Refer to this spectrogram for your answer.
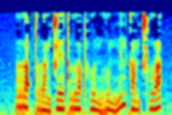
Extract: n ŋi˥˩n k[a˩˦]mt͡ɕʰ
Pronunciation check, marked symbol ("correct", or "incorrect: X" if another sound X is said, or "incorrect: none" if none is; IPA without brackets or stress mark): incorrect: a˧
